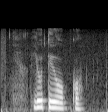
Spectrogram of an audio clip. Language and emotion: Russian, neutral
